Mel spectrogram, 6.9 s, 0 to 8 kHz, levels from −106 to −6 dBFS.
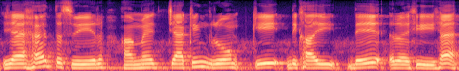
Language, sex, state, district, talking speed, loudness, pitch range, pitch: Hindi, male, Punjab, Fazilka, 85 wpm, -14 LUFS, 150-170 Hz, 160 Hz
